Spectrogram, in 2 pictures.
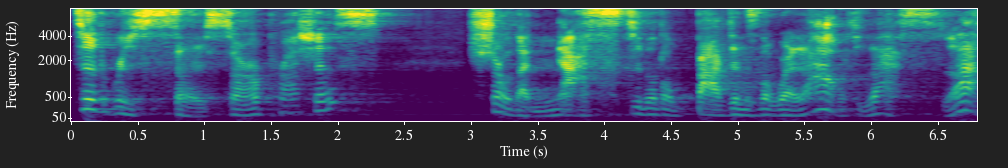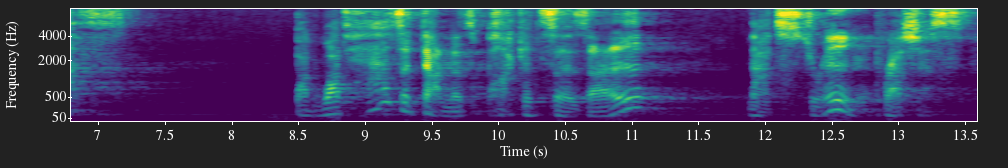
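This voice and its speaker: A man's voice: fairly low pitch, very animated, pushed and bright, exaggerated voice. A man voicing a wretched, wicked, obsessive cave creature who hisses and whispers to himself in a strained voice, as in a storybook reading. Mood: sly, impatient. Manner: talks to himself, drawn-out muttering. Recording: echoey room with long reverb.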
